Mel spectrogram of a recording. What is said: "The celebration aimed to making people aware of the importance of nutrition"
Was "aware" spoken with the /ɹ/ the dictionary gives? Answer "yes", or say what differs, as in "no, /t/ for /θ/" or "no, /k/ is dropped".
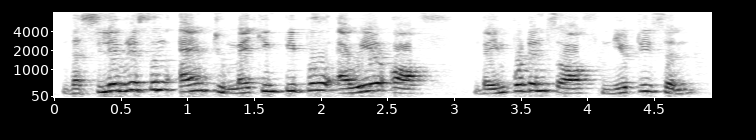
yes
